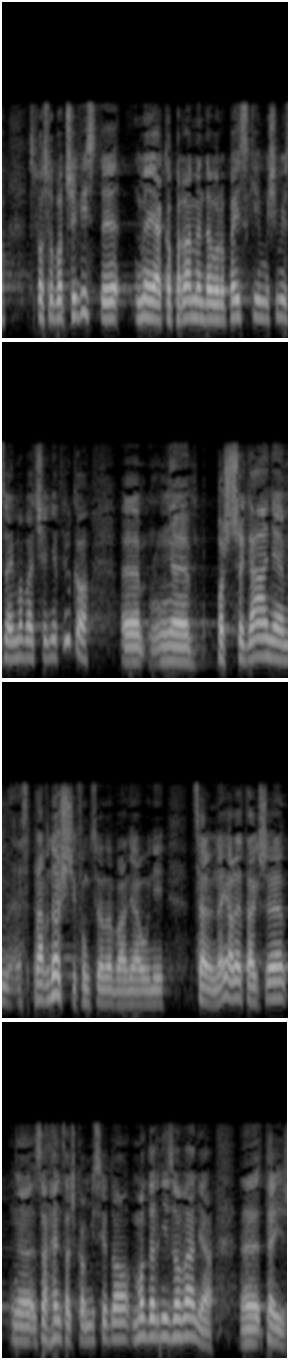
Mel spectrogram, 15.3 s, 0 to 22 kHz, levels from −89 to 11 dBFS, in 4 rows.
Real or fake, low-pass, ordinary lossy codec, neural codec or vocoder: real; 7.2 kHz; none; none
